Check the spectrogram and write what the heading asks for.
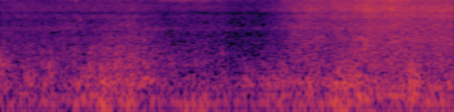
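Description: Faint rustle and swish of a full satin skirt over a tulle petticoat as the wearer turns around, growing a little louder near the end.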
